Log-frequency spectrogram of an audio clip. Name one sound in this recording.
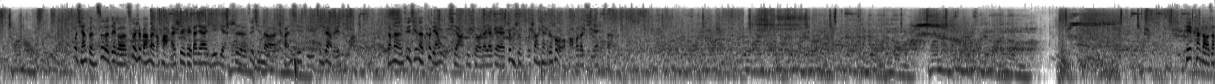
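Energy weapons zap and crackle in bursts.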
